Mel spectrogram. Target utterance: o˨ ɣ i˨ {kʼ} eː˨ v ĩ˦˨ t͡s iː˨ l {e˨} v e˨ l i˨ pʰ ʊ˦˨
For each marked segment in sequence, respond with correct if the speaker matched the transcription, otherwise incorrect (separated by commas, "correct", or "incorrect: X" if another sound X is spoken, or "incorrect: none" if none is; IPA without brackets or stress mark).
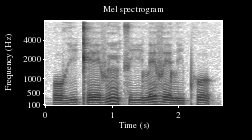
correct, incorrect: e˦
